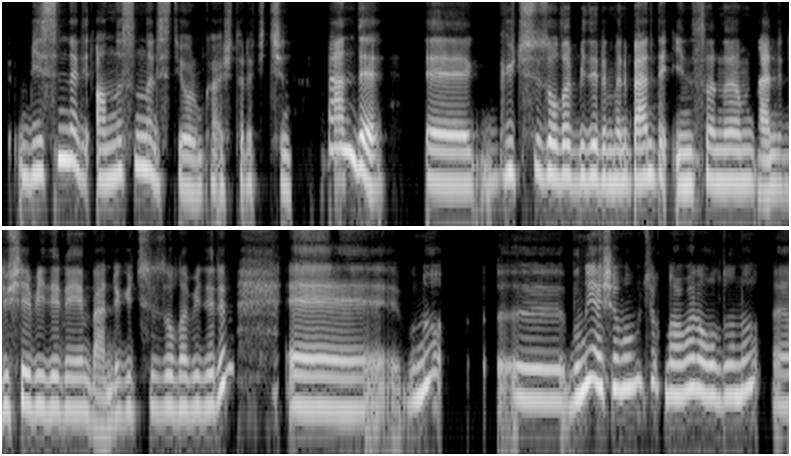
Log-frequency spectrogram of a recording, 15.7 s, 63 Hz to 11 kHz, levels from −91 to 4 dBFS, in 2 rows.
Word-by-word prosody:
bilsinler, 225 +6 +2
anlasınlar 225 +5 0
istiyorum 155 -3 -4
karşı 165 0 -9
taraf 165 0 -9
için: 160 -2 -6 0.4
"Ben 360 -5 +5
de, 175 -9 +5 0.4
eee, 175 -2 +2
güçsüz 220 +3 -3
olabilirim, 200 -2 +2
hani, 180 -1 -1
ben 200 +3 +3
de 215 - +1
insanım, 180 +1 0
ben 150 +1 +1
de 165 0 -9
düşebilirim, 185 -2 -1
ben 125 0 -5
de 160 - -3
güçsüz 185 +2 -9
olabilirim." 190 - -1 0.6
Eee, 190 +5 0
bunu, 250 - 0 0.6
ııı, 225 -2 -1
bunu 260 +7 +6
yaşamamın 295 -1 +3
çok 320 -3 -9
normal 255 +3 +2
olduğunu, 245 +2 0
eee, 195 - -5
195 Hz, 120 wpm, -18 LUFS, 180-245 Hz, 0.6 s, bunu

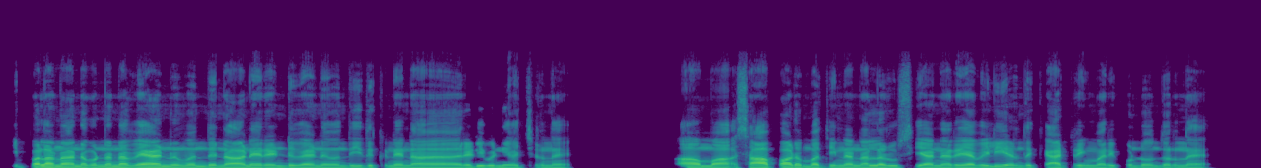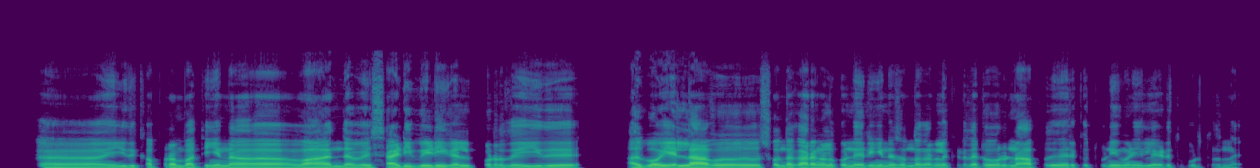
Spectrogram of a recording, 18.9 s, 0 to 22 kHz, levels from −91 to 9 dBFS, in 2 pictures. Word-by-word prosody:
இப்பலாம் 150 +4 +4
நான் 145 0 +5
என்ன 145 - +2
பண்ணேன், 155 +1 +1
நான் 150 -3 +2
வேனு 150 +1 +5
வந்து 140 +1 0
நானே 135 +2 +4
2 125 +1 -1
வேனு 135 0 +1
வந்து 130 0 -4
இதுக்குன்னே 130 +1 -3
நான் 120 -1 +2 0.2
ரெடி 120 +2 0
பண்ணி 120 -2 -1
வச்சிருந்தேன். 105 -1 -6 0.9
ஆமா, 110 -1 +3 0.2
சாப்பாடும் 145 +2 +4
பார்த்தீங்கன்னா, 135 +1 0
நல்ல 130 +1 +2
ருசியா 130 +3 -1
நெறைய 125 +2 +2
வெளிய 140 +3 0
இருந்து 130 0 -5
கேட்டரிங் 130 0 -1
மாரி 125 0 -1
கொண்டு 120 +2 -4
வந்திருந்தேன். 105 -2 -4 0.7
அ, - - -1 0.6
இதுக்கப்புறம் 120 +2 -3
பார்த்தீங்கன்னா 125 +1 0 0.5
வா 115 - +4 0.2
இந்த 115 0 0 0.3
சடி 125 +1 +3
வெடிகள் 130 -1 +1
போடுறது 115 0 -4 0.2
இது. 120 +1 0 0.6
அதுபோக 130 +2 +3
எல்லா 140 +5 +5 0.2
ஊ - - +2 0.4
சொந்தக்காரங்களுக்கும் 140 +1 0
நெருங்கின 135 +2 -2
சொந்தக்காரங்களுக் 125 0 -4
கிட்டத்தட்ட 140 +1 -4
ஒரு 125 - -4
40 135 +2 -1
பேருக்கு 135 0 -6
துணி 135 +1 -3
மணிகள் 130 -1 -4
எடுத்து 110 0 -12
கொடுத்துருந்தேன். 95 -2 -16
130 Hz, 160 wpm, -23 LUFS, 120-135 Hz, 0.9 s, நான்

